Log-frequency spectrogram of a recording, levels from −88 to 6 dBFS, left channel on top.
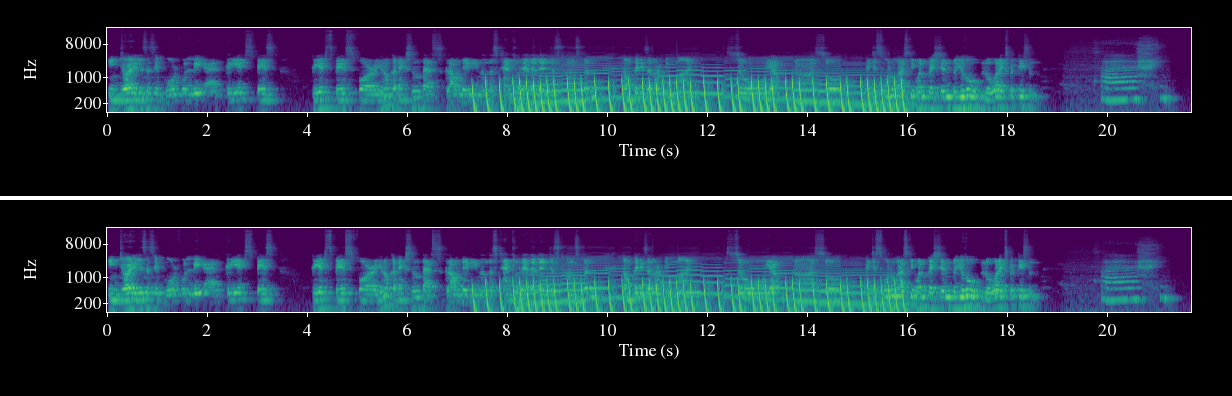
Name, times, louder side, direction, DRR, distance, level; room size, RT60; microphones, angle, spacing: voice 1, 0.0-3.4 4.1-11.9 12.4-14.8 15.2-18.6, right 1 dB, 75° right, 7 dB, 4.3 m, -26 dB
sound 1, 7.3-16.0, left 4 dB, 80° left, 0.7 m, -20 dB
sound 2, 8.1-16.3, right 1 dB, 15° right, 1.0 m, -31 dB
voice 2, 19.1-21.3, left 2 dB, 20° left, 6 dB, 2.3 m, -34 dB
18.5 x 14.0 x 4.3 m, 0.38 s
head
